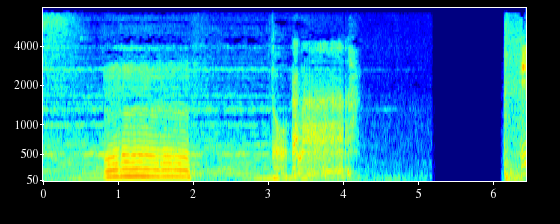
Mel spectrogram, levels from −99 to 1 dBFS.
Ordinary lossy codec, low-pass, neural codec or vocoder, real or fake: MP3, 32 kbps; 7.2 kHz; vocoder, 22.05 kHz, 80 mel bands, WaveNeXt; fake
